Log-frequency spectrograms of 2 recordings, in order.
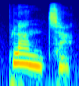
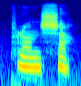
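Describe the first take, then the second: First: The ch is a short, light tch sound. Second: The ch is a long, hushing sh sound. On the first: This is the Spanish pronunciation. "un ch bref et léger ... entre le son T et le son A. Voilà" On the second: This is the French pronunciation. "Alors qu'en français, on dit plancha"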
